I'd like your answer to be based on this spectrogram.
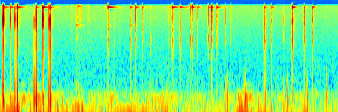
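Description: A small, hollow, chrome-silver, silver-plated metal brass-instrument mouthpiece is held in the hand and tapped and scratched with fingernails. The result is an irregular series of sharp, bright clicks and short scratches that die away almost instantly, over a steady low hum.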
